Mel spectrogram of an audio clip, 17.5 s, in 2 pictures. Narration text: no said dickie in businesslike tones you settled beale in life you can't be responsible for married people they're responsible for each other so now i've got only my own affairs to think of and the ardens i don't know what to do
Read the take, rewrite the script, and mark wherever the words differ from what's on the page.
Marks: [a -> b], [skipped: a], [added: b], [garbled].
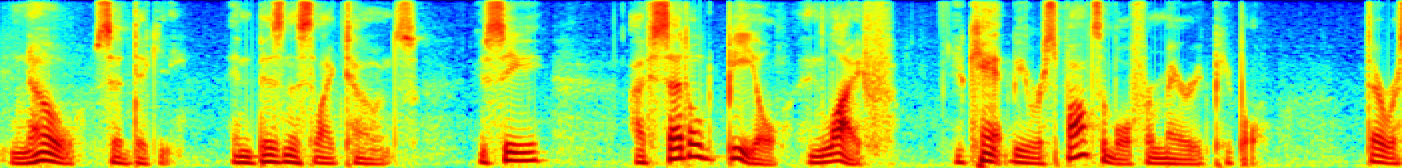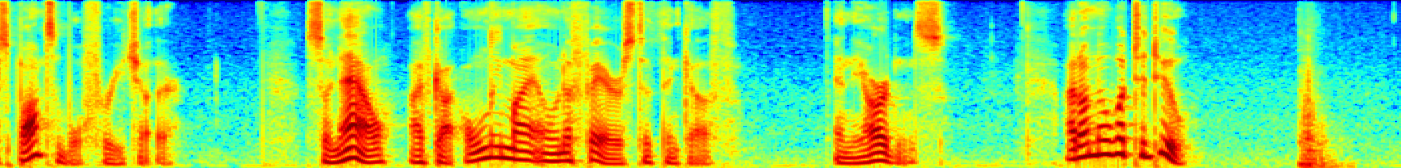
no said dickie in businesslike tones you [added: see i've] settled beale in life you can't be responsible for married people they're responsible for each other so now i've got only my own affairs to think of and the ardens i don't know what to do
